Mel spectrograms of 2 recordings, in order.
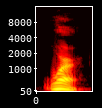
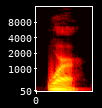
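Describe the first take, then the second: First: It is shortened to sound like 'were'. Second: It is shortened to sound like 'were'.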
